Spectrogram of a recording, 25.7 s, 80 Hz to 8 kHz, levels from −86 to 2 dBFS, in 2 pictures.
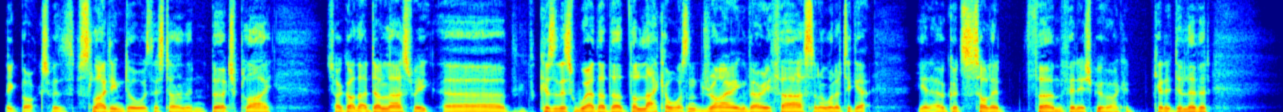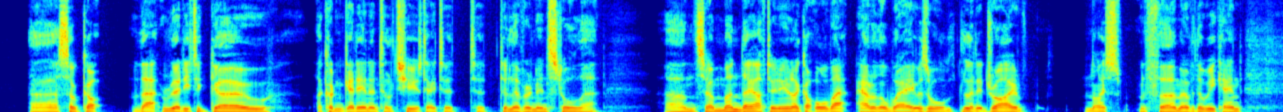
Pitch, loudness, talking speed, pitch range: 110 Hz, -19 LUFS, 210 wpm, 105-115 Hz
